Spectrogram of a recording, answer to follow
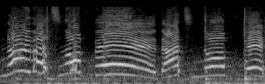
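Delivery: slow, loud protesting shout; raging gamer. Real, not acted. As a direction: yell that it's unfair. Unfair death, protesting.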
